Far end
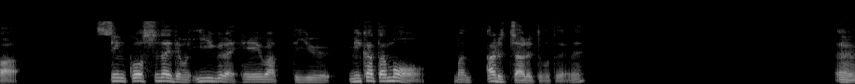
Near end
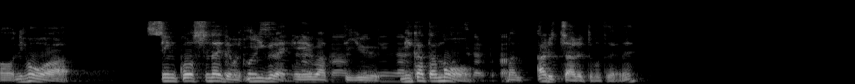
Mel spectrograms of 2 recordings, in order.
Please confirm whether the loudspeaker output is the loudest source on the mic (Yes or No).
Yes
